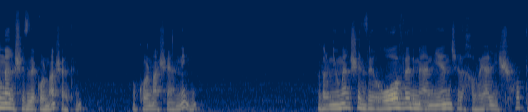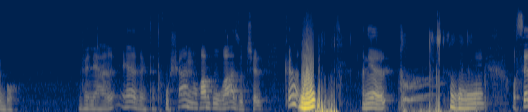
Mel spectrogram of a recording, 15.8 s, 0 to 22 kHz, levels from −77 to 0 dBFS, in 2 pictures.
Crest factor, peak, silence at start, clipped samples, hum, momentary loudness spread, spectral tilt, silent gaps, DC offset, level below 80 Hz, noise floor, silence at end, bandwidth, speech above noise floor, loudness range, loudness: 26 dB; 0 dBFS; 0 s; under 0.1%; none; 16 LU; -8.5 dB/octave; none; under 0.1%; -42 dBFS; -65 dBFS; 0 s; 12.5 kHz; 41 dB; 23 LU; -21 LUFS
